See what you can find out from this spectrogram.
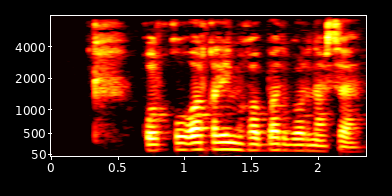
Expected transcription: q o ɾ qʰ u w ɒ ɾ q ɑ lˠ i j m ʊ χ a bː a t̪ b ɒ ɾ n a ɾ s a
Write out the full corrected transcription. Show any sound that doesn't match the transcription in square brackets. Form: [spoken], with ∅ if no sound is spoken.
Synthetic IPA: q o ɾ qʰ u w ɒ ɾ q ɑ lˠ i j m ʊ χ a bː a t̪ b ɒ ɾ n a ɾ s a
